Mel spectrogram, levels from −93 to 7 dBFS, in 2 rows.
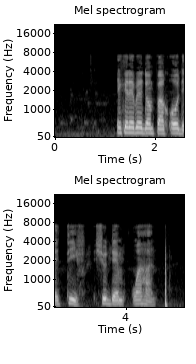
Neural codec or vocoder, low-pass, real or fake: vocoder, 44.1 kHz, 80 mel bands, Vocos; 7.2 kHz; fake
